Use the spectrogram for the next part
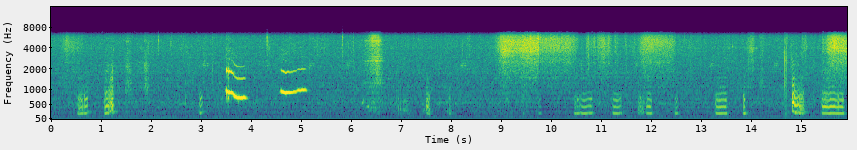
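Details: Litter of four two-week-old Alaskan Malamute puppies in Finland, born November 17th; repeated short squeaks and grunts, a few thin, falling whistled whines, some rustling and shuffling noises between calls.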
